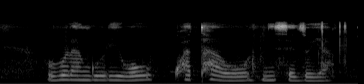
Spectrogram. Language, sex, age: Venda, female, 26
